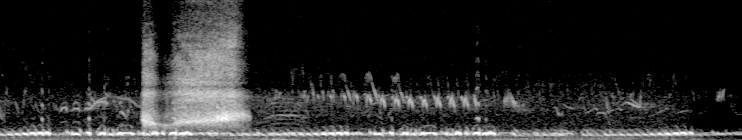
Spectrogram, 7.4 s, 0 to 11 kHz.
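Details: Black grouse at a spring lek on Saaremaa, 2014: continuous low bubbling, cooing rookoo phrases pulsing without pause, broken once by a loud harsh hissing sneeze, with faint higher calls behind.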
